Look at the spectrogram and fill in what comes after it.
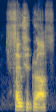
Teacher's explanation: photograph stress on the first syllable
